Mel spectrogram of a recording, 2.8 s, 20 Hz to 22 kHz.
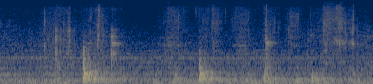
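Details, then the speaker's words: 2010 Ford F-150 with the driver-side tire off: faint metallic pops as the upper control arm is pushed down by hand, from a failed ball joint with a lot of play. Fixed by replacing the control arm. "i don't know if the camera picked up the little popping sound that was making but essentially this has gone bad"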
